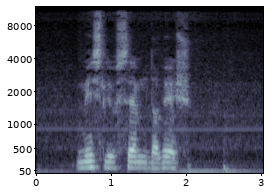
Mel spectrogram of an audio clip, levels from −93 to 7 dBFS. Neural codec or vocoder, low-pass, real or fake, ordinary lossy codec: none; 10.8 kHz; real; MP3, 96 kbps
